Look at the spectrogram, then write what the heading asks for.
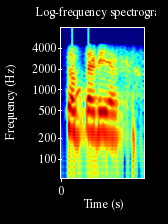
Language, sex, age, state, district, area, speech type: Kannada, female, 18-30, Karnataka, Vijayanagara, rural, conversation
